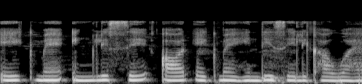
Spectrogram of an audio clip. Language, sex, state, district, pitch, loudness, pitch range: Hindi, female, Jharkhand, Deoghar, 190 Hz, -14 LUFS, 180-195 Hz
